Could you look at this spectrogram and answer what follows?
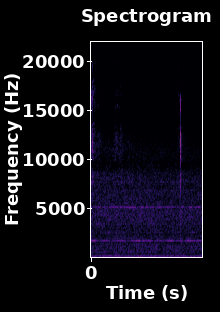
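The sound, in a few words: airplane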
